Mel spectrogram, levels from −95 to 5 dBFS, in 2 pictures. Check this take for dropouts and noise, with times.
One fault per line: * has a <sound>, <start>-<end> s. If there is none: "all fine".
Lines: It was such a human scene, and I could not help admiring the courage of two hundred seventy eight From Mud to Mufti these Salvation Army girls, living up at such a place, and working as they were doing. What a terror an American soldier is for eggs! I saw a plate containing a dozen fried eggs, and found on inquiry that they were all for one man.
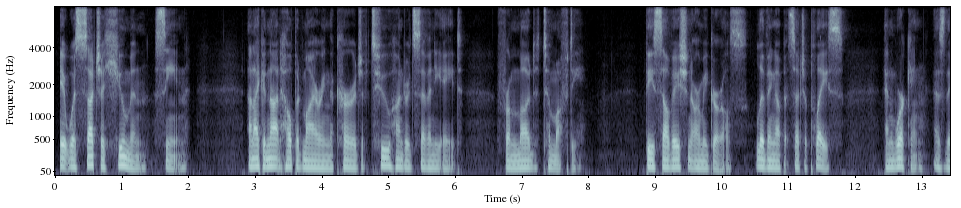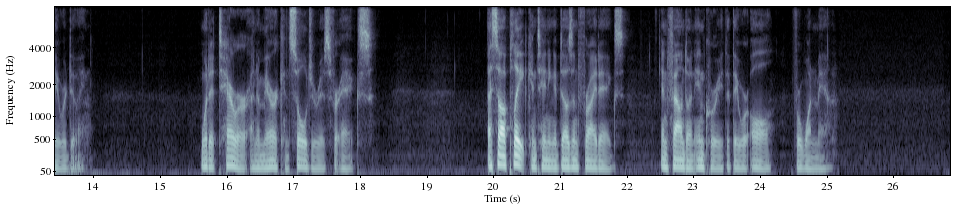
all fine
